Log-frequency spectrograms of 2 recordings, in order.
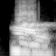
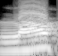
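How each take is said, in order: First: The word begins with an f sound. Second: The word begins with an l sound. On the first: This is the regional form, with the consonants swapped. "চট্টগ্রামের আঞ্চলিক ভাষায় মানুষরা বলতেছে ফাল" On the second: This is the standard form of the word. "ধরে নিলাম লাফ একটা শব্দ"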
